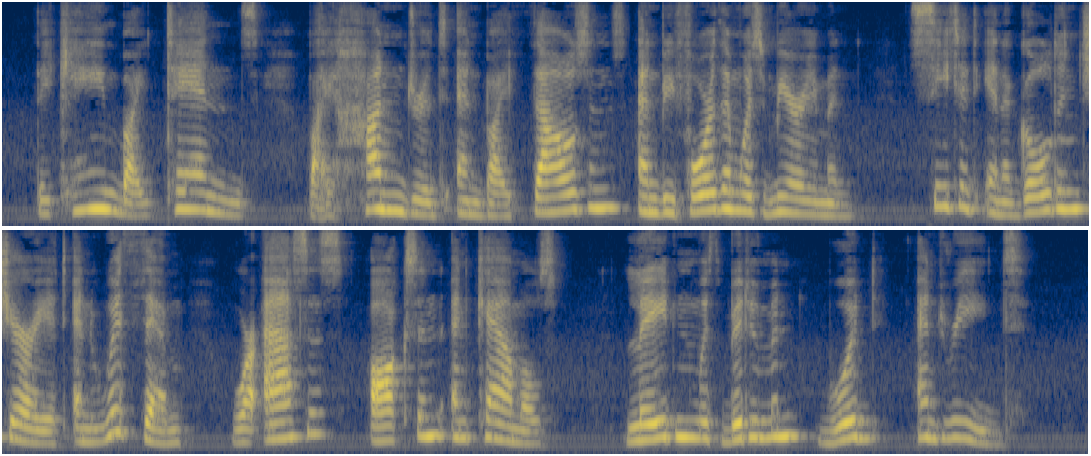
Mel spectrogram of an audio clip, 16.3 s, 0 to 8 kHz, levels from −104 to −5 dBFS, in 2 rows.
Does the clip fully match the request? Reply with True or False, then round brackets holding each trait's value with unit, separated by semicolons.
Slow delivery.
True (120 wpm)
